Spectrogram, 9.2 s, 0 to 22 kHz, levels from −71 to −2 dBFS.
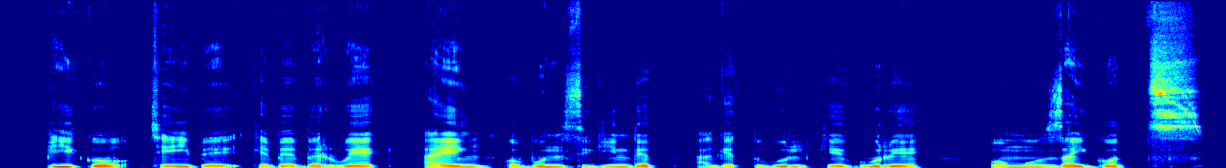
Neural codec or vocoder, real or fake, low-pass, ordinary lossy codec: none; real; none; none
